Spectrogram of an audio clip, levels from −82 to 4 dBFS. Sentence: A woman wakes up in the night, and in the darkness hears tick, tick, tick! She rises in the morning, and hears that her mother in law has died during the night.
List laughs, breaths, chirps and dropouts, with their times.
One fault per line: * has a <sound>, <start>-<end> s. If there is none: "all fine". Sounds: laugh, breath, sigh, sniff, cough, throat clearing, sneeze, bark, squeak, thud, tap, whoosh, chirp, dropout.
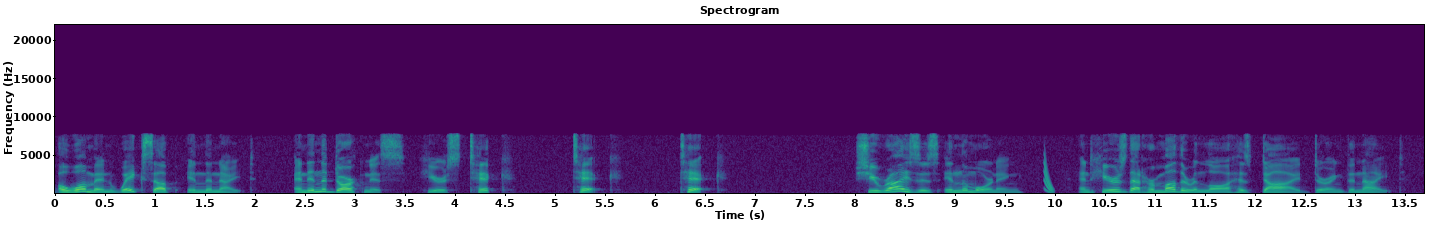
* has a chirp, 9.9-10.0 s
